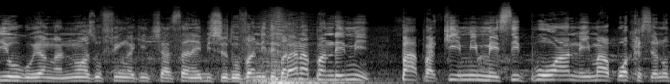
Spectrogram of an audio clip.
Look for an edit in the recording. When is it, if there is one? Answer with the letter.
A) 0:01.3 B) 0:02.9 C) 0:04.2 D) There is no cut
B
